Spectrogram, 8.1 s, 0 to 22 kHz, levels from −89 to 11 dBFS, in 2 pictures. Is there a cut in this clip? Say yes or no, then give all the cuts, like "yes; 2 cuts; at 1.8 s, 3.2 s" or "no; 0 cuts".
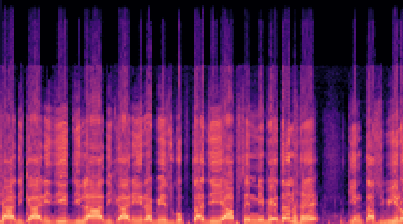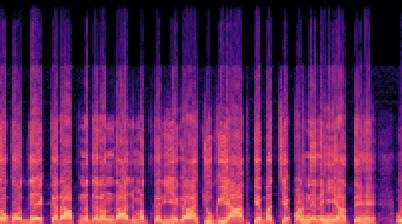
no; 0 cuts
